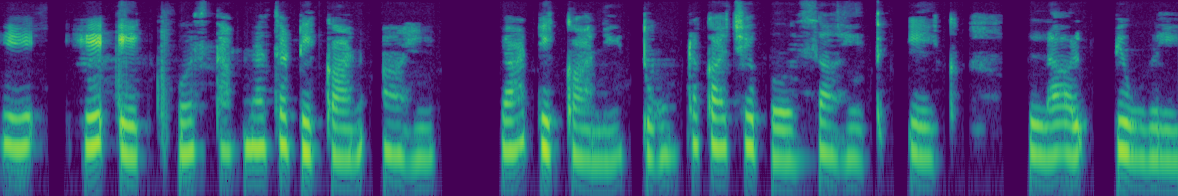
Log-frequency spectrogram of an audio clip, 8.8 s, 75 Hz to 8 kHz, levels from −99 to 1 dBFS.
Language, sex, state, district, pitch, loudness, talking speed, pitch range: Marathi, female, Karnataka, Belgaum, 215 Hz, -23 LUFS, 95 wpm, 195-240 Hz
